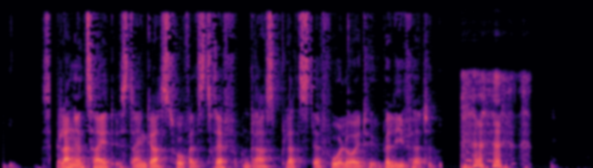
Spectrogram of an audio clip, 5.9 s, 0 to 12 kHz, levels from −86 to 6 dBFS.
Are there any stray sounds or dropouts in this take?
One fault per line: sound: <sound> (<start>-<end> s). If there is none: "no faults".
sound: dropout (0.5-0.6 s)
sound: laugh (4.6-5.3 s)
